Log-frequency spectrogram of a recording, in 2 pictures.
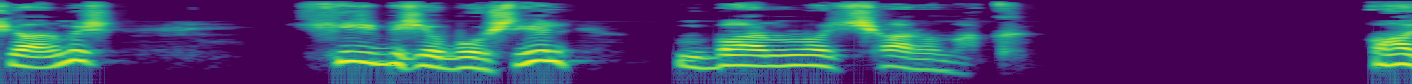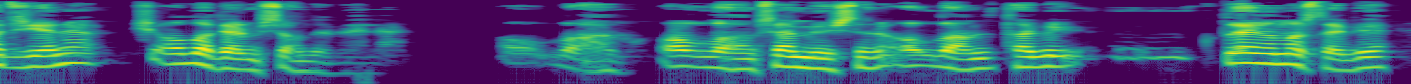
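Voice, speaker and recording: Older male preacher, slightly high, mellow voice, rambling informal sermon, repeats a filler word, unhurried. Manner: rambling, repeats "böyle" constantly. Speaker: religious teacher. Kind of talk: informal religious talk.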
